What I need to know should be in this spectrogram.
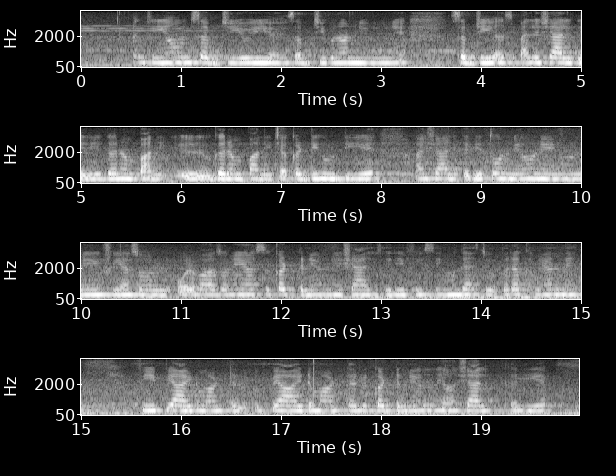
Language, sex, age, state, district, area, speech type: Dogri, female, 18-30, Jammu and Kashmir, Samba, rural, spontaneous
